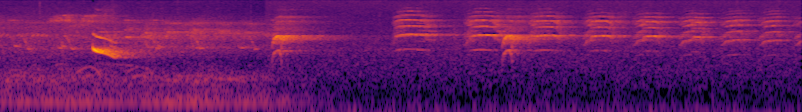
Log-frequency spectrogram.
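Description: A bird calling a series of short, repeated whistled notes that come faster and faster, starting about two seconds in. Before that there is a low steady hum and a single loud falling whistle.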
